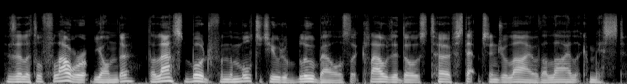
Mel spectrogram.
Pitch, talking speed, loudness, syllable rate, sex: 115 Hz, 240 wpm, -18 LUFS, 6.2 syllables/s, male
